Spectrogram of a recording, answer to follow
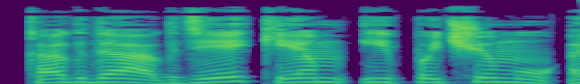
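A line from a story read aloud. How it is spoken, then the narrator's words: Clipped, measured words. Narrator (Russian): отчеканил он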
